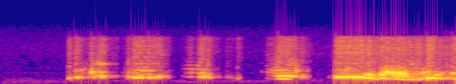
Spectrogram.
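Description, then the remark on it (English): A caller's voice comes through a narrow, tinny phone line with a bad connection, muffled and garbled in short choppy bursts, then turns into a louder, steady, distorted stretch at the end. The words are unintelligible. “Yeah, your phone's a little muffled.”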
